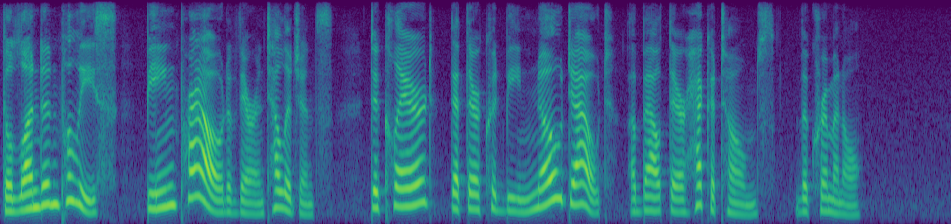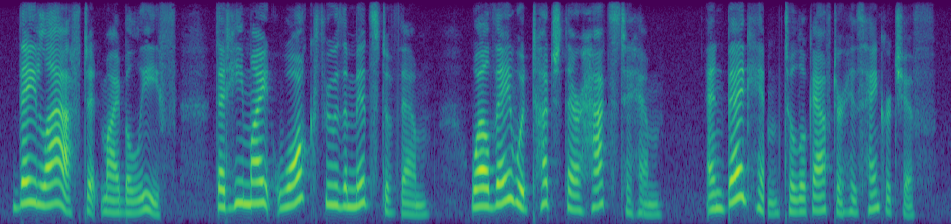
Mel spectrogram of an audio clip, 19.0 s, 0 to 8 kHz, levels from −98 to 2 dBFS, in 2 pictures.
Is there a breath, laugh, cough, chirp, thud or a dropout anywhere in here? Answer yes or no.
yes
